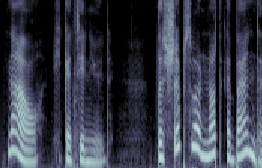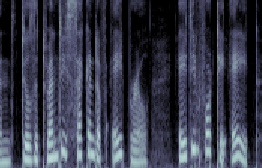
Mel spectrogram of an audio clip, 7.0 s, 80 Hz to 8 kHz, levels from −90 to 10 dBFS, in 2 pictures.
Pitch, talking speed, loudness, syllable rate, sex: 220 Hz, 145 wpm, -18 LUFS, 5.2 syllables/s, female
